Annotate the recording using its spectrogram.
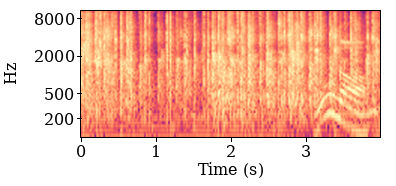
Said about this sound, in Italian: grazie gruppo 3 della Famiglie 5 che ci avete presentato questa storia meravigliosa. Facciamoli tutti insieme un applauso.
